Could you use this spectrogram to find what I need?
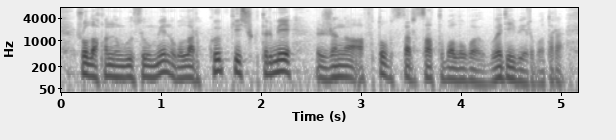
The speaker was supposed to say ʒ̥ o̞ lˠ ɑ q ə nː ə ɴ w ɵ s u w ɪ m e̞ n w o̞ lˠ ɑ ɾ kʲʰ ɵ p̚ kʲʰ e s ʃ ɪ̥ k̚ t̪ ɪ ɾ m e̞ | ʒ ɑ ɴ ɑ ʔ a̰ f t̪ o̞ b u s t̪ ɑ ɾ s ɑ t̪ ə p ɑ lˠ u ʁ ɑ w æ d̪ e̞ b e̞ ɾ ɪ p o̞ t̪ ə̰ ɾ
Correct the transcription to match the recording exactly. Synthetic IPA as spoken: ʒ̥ o̞ lˠ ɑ q ə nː ə ɴ w ɵ s u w ɪ m e̞ n w o̞ lˠ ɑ ɾ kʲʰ ɵ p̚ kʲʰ e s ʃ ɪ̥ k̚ t̪ ɪ ɾ m e̞ | ʒ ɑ ɴ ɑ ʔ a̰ f t̪ o̞ b u s t̪ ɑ ɾ s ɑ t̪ ə p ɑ lˠ u ʁ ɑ w æ d̪ e̞ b e̞ ɾ ɪ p o̞ t̪ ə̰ ɾ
